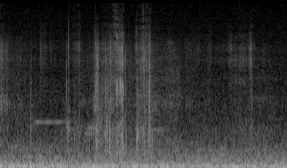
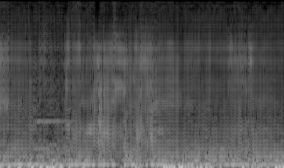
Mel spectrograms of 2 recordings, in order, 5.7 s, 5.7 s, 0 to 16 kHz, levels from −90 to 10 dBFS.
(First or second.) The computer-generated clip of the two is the second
